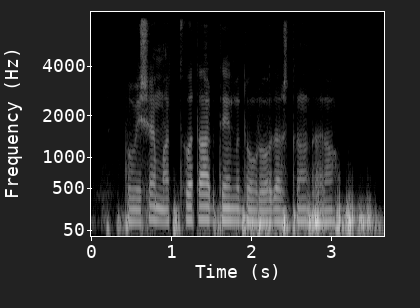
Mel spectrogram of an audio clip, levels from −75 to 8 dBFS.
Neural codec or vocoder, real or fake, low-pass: codec, 16 kHz, 0.8 kbps, ZipCodec; fake; 7.2 kHz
